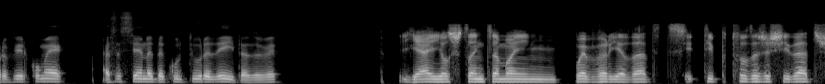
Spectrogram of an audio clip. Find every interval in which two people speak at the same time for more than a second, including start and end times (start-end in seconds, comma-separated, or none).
none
